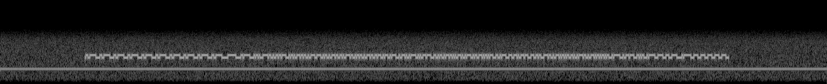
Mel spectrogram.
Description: NAVTEX (SITOR-B), 100 baud, 170 Hz shift, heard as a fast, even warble, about 1400 Hz centre, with radio static and a steady whistle near 730 Hz. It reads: IK VIND DAT HET ZO NIET GAAT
